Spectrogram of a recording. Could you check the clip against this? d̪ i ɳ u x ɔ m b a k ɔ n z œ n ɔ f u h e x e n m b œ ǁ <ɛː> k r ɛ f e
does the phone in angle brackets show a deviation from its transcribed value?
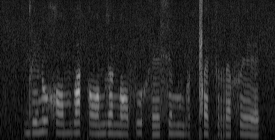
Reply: yes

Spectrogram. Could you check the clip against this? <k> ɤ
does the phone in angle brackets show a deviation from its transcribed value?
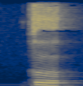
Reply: no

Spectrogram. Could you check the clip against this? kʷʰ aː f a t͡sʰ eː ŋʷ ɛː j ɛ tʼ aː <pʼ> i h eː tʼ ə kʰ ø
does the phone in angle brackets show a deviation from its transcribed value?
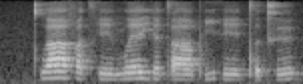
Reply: no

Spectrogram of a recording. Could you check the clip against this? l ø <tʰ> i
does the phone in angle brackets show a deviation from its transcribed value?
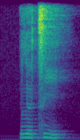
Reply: yes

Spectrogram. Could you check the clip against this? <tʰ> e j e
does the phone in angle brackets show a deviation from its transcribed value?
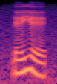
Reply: yes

